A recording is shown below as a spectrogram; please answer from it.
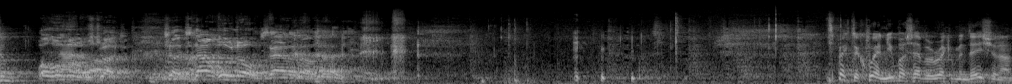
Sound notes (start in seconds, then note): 5.6 laughs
